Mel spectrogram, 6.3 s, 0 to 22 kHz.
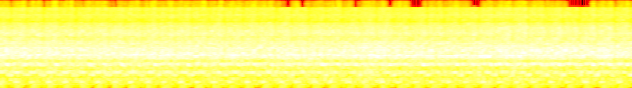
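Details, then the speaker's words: John Deere 316 lawn tractor, cold start with gas in the tank; owner suspects it isn't getting fuel. Fast uneven cranking churn with no catch, just the starter spinning it over: cranks but won't fire. "No. Wow. She's really being stubborn."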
